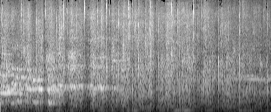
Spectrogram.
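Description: Audience applauding at the end of a live band's song, with dense clapping that gradually dies away.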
